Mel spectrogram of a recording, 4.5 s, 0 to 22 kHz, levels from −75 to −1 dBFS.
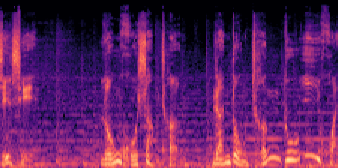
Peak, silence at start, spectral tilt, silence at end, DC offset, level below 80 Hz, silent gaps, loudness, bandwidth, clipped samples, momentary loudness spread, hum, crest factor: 0 dBFS; 0 s; -4 dB/octave; 0 s; under 0.1%; -34 dBFS; none; -15 LUFS; 19.5 kHz; under 0.1%; 19 LU; none; 16 dB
